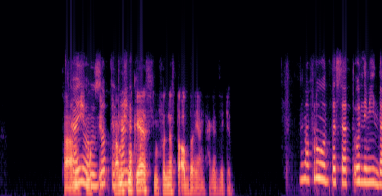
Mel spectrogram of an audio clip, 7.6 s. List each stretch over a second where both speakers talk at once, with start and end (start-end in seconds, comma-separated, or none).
1.4-3.0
